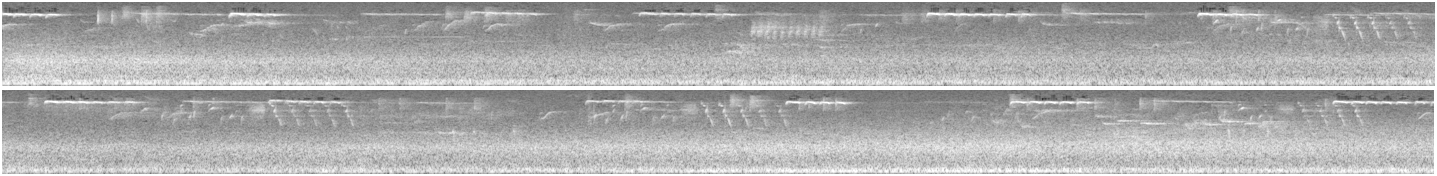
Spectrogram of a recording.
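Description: A small songbird singing a short, very high-pitched phrase over and over, every two to three seconds, with a steady low rumble beneath.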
